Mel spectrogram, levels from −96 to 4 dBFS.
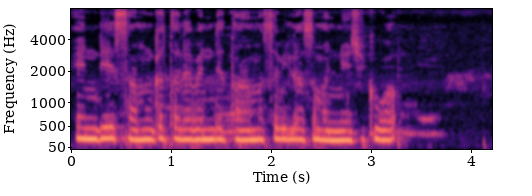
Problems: none marked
